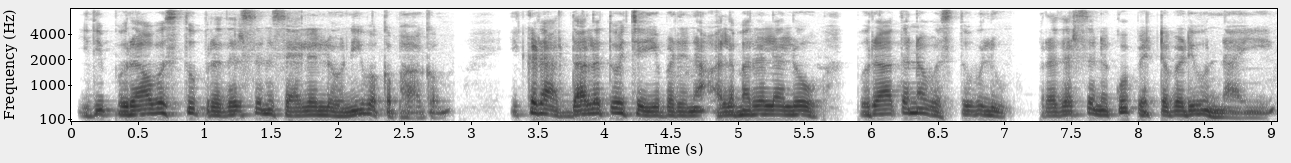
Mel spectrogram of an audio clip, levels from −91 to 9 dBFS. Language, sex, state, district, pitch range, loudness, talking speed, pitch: Telugu, female, Telangana, Hyderabad, 105-115 Hz, -18 LUFS, 110 wpm, 110 Hz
